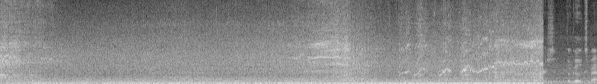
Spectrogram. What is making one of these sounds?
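Wind blows hard outdoors.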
